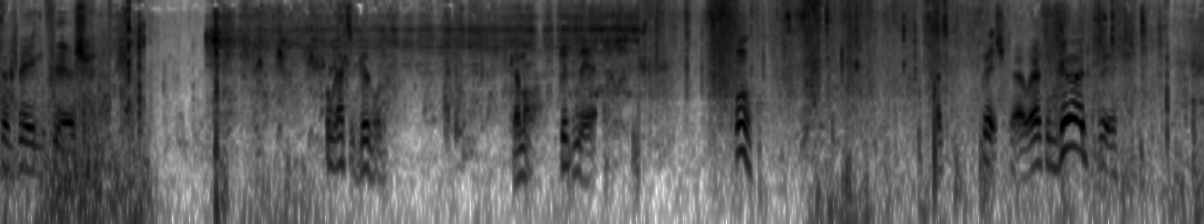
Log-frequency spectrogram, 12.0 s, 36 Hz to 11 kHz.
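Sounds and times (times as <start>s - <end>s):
wind rumble on microphone: 0.0s - 1.6s, 8.1s - 12.0s.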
